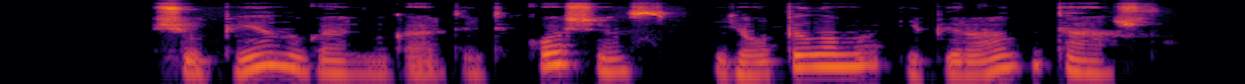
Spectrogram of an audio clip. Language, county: Lithuanian, Vilnius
